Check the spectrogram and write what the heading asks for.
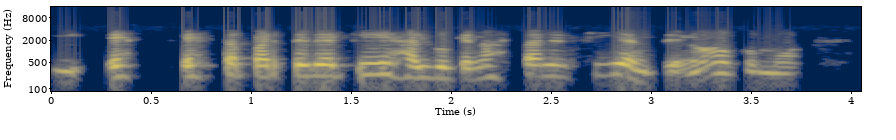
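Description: Speech only: a man lecturing in Spanish over an online video call, talking without pause.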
